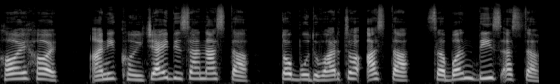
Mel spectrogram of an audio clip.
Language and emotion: Goan Konkani, neutral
